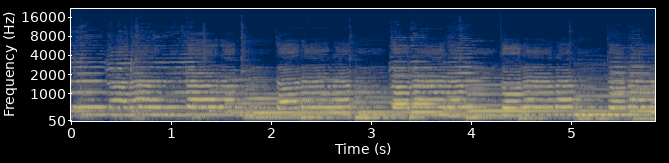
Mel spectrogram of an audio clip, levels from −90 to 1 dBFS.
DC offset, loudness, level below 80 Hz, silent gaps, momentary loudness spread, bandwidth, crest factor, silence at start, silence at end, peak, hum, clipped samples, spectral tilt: under 0.1%; -23 LUFS; -80 dBFS; none; 4 LU; 8.8 kHz; 14 dB; 0 s; 0 s; -10 dBFS; none; under 0.1%; -8.5 dB/octave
